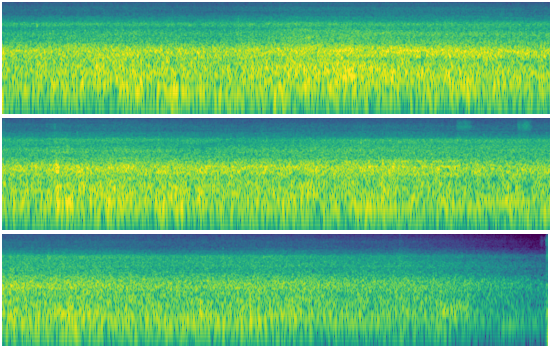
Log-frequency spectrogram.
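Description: Small waves washing steadily onto a sandy beach, fading out near the end.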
